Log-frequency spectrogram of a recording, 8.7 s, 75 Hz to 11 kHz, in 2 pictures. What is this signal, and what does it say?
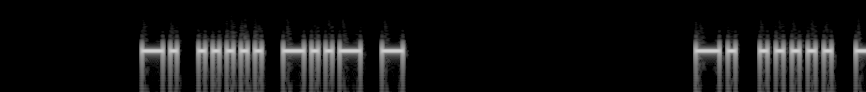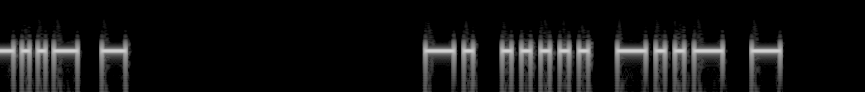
Morse code, heard as a keyed tone, about 29 wpm, 700 Hz. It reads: N5XT N5XT N5XT
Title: Speed Racing - USA 1x2 Call Signs 25wpm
